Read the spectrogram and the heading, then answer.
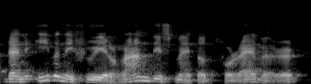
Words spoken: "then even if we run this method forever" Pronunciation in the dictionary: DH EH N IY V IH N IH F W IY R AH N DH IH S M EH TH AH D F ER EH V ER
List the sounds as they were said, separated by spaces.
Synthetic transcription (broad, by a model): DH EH N IY V IH N IH F W IY R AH N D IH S M EH T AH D F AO EH V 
